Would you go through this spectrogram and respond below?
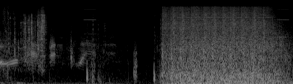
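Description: Gunfire in Counter-Strike on the Mirage map during a competitive match: scattered shots and short bursts over the first half, then a sustained loud barrage of automatic fire that fills the rest.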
